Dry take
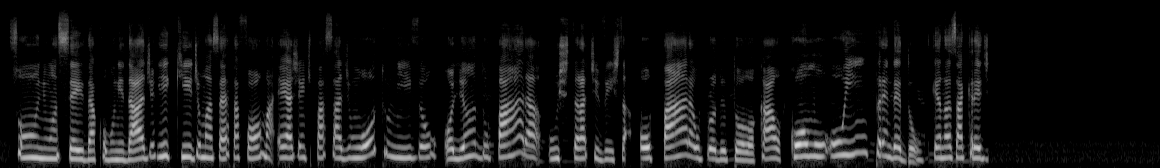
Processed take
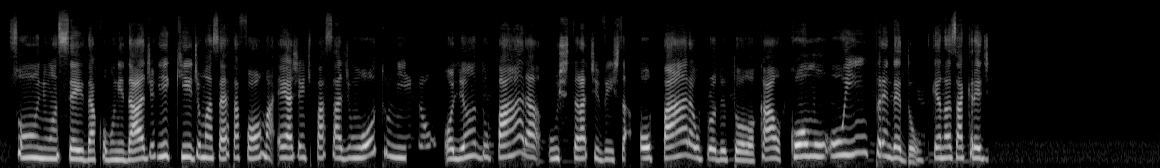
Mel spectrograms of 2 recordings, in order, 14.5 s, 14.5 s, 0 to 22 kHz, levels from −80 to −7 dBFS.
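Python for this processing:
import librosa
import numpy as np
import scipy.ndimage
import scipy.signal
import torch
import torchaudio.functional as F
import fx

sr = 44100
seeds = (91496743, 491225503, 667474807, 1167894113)

y = fx.block_float(x, sr, bits=7, at=(2.15, 2.77), fade=0.02)
y = fx.brickwall_bandpass(y, sr, low_hz=540.0, high_hz=3500.0, at=(5.06, 5.47), fade=0.02)
y = F.gain(torch.from_numpy(y), 3.0).numpy()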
